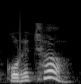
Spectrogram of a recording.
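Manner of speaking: demonstrated question tune on "করেছো"; rising question intonation. Shown as a demonstration. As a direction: raise the voice on "করেছো" to ask it. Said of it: "by just raising an, uh, raising intonation".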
